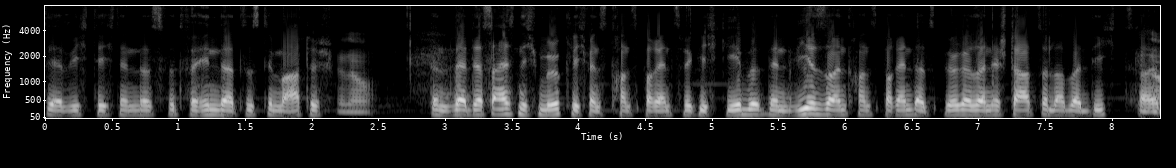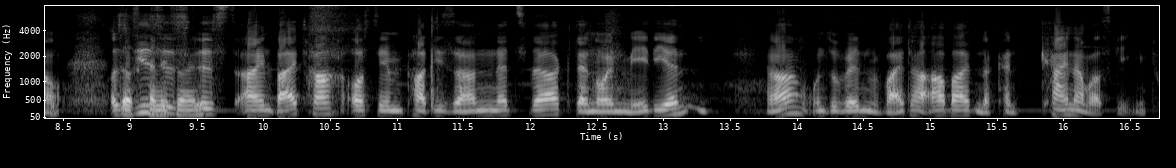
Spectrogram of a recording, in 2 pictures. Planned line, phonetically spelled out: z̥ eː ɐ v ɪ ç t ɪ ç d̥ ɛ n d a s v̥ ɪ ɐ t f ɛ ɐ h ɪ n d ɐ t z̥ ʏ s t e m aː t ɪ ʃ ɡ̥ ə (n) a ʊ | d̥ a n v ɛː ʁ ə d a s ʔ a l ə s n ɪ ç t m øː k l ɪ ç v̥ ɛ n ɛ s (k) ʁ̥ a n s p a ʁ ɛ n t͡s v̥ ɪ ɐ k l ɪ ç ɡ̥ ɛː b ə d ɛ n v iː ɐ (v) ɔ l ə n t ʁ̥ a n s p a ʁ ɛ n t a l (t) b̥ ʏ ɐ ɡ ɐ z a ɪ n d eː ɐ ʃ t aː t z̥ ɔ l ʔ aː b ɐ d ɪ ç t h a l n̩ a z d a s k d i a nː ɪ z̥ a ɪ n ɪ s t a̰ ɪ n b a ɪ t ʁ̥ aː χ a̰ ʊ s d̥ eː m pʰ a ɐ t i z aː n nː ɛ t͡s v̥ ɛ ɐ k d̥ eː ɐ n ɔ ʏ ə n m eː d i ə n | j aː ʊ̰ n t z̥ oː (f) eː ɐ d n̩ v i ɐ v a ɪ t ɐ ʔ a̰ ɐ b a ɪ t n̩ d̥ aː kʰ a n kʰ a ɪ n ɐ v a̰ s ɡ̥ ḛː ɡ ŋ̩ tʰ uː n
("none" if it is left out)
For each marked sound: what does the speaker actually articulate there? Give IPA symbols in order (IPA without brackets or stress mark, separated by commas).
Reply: n, t, z, s, v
